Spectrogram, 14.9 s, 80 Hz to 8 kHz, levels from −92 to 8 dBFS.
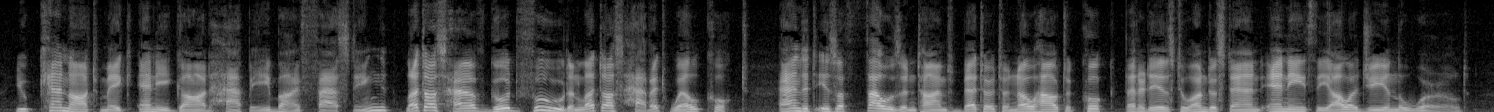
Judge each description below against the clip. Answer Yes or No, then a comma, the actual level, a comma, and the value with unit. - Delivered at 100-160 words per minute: No, average, 175 wpm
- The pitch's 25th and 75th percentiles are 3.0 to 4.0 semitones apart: No, average, 4.5 semitones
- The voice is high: No, medium, 140 Hz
